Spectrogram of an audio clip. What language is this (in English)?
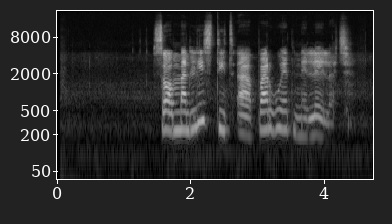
Kalenjin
